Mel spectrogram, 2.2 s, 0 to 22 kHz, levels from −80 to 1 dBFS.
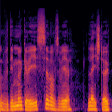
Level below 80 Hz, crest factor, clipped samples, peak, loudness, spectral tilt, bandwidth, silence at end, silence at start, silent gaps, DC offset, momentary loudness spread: -50 dBFS; 16 dB; under 0.1%; -4 dBFS; -19 LUFS; -5.5 dB/octave; 16 kHz; 0.05 s; 0 s; none; under 0.1%; 5 LU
